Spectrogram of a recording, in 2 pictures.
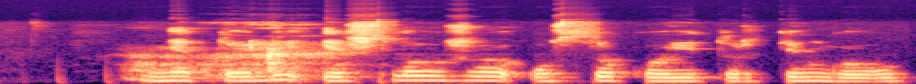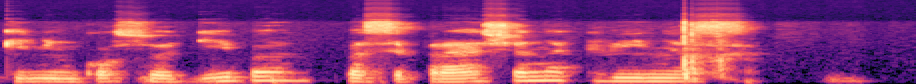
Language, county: Lithuanian, Tauragė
